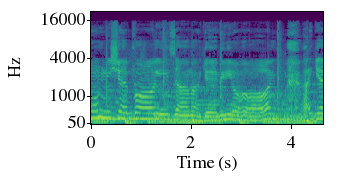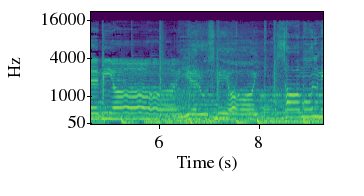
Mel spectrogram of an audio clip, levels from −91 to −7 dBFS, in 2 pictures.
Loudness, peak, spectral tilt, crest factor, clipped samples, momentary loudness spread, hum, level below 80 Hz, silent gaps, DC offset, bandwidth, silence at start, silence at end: -23 LUFS; -10 dBFS; -5.5 dB/octave; 12 dB; under 0.1%; 3 LU; none; -34 dBFS; none; under 0.1%; 16 kHz; 0 s; 0 s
